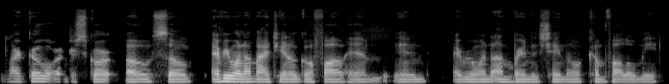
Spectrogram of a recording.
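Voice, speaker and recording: A sick man with a nasal voice, talking low and quiet in a casual movie review chat, halting with fillers. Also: monotone, dry recording. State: sick, congested.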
